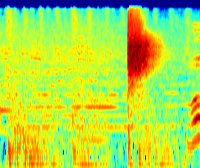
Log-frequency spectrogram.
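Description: A single sharp slap across the face, loud and crisp, about a second and a quarter in. It lands over held notes of background music.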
